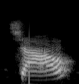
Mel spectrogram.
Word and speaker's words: ciao: it's not yeah okay don't pronounce the eye because the eye is silent so you would just say ciao and y'all soon bye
